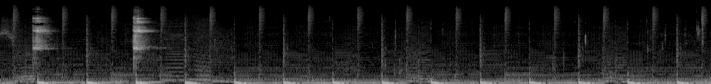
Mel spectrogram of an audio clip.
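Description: Two quick, bright glass clinks ring out close together near the start as people toast with a tangerine drink, over a steady, rhythmic music track with a thumping bass beat that continues to the end.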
